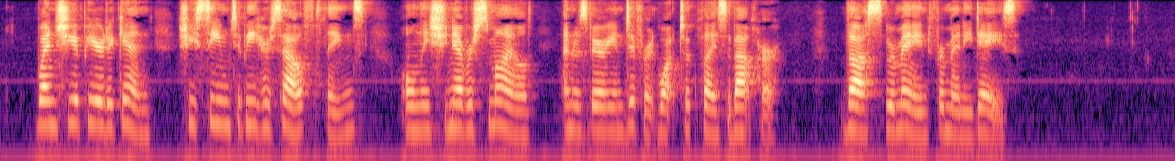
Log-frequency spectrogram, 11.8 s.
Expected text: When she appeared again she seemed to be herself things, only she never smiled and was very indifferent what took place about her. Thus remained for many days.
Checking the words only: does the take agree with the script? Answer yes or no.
yes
